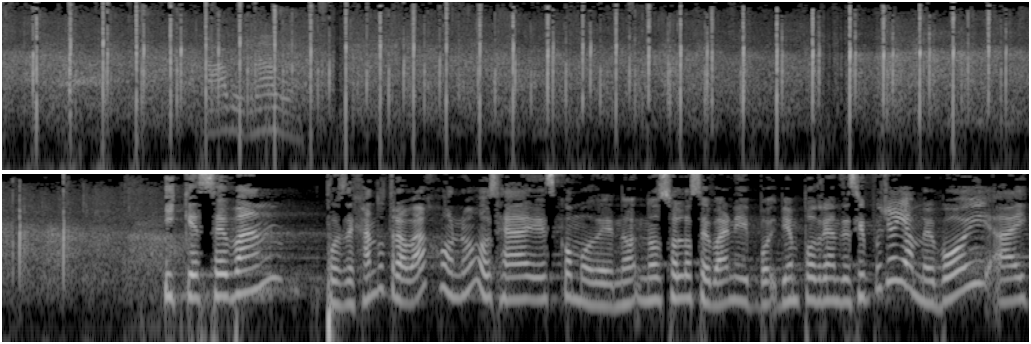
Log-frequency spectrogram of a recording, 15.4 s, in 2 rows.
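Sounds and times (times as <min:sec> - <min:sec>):
audience applause: 0:00.0 - 0:08.9
speech: 0:01.7 - 0:02.3, 0:08.9 - 0:15.4.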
